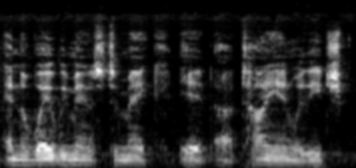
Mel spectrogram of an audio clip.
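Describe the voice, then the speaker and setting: Man, low pitch, casual interview talk, rambling storyteller, audible background noise. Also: level tone, normal speed. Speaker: audio drama creator being interviewed. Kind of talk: casual conversation, anecdotes. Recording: noticeable room background noise.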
